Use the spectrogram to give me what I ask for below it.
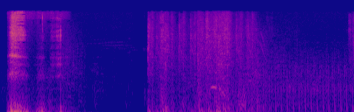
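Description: Charge rifle gunfire in a video game: a short, loud burst of sharp, crackling shots opens, then cuts to silence before rougher game noise returns.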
